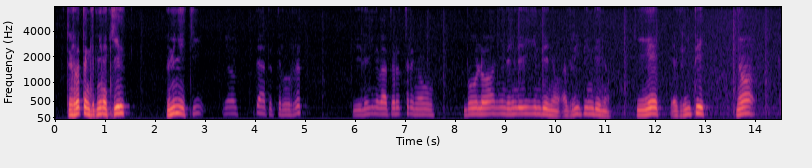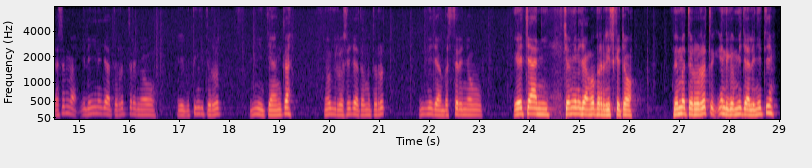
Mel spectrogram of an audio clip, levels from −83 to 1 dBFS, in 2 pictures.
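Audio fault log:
2.44–16.29 s, automatic gain rising: the talker moved away around 2.5 s, and the input dropped about 24 dB. The gain control slowly climbed back about 23 dB over nearly 14 s, so voice and room noise swell together. The waveform envelope widens steadily, and the spectrogram brightens evenly, including the noise floor.
23.32–29.03 s, automatic gain falling: the talker came closer around 23.5 s, making the input too loud. The gain control eased down about 14 dB to the end, so the sound starts loud and then sinks along with its background. Waveform peaks start tall and taper, and the spectrogram darkens uniformly, noise floor included.
24.07–27.75 s, automatic gain rising: within that fall the gain briefly lifts again by about 4 dB over 3.7 s, heard as a mild swell of voice and room noise together. It shows as a small bulge in the waveform envelope and a slight full-band brightening on the spectrogram, all below the 8 kHz ceiling of the call path.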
